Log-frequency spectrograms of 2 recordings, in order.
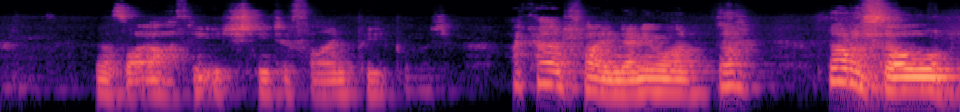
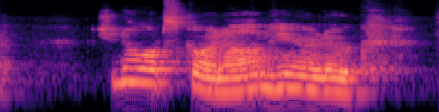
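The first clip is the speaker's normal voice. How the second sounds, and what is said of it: Put-on Irish accent. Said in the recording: “That's not the accent she used, but it's just my Irish accent. It's the only Irish accent I can do.”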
